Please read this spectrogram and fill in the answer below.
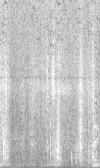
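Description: Faint rustling of a thin protective wrapping sheet being peeled off a subwoofer cabinet, with a few light crinkles in the second half.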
